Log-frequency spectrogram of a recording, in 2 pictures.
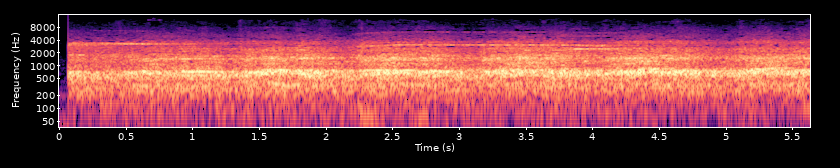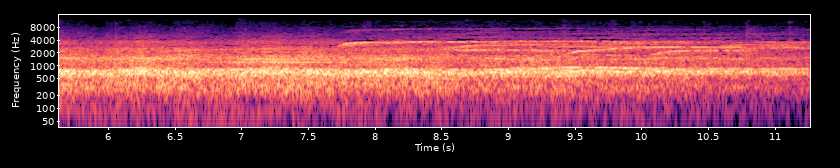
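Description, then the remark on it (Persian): A large crowd of shopkeepers at the Charsou shopping arcade in Tehran, Iran, chants and shouts together in protest against currency fluctuations and high prices, a dense, continuous, loud roar with voices rising and overlapping throughout and occasional whistles cutting above the din. “این صدای برخی از کسبه پاساژ چارسوی تهران بود جایی که پیش از ظهر روز یکشنبه این هفته اعتراضها به نوسانات ارزی و گرانی اجناس از اونجا آغاز شد و در روزهای بعد به بازارهای مختلف تهران و برخی از شهرهای دیگه هم رسید.”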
